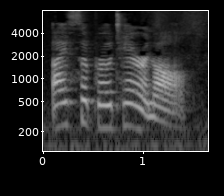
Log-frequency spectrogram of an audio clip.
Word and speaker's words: isoproterenol: Isoproterenol. Am I saying it right? Let's figure it out. – Isoproterenol. – Very good.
